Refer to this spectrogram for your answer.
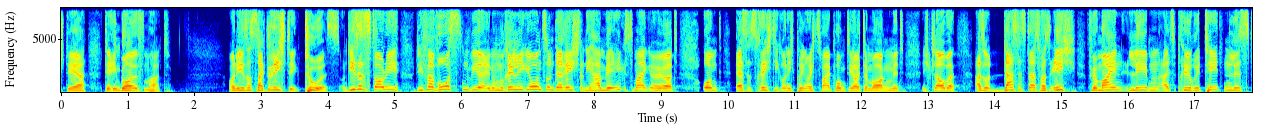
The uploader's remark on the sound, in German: Gottesdienst Predigt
